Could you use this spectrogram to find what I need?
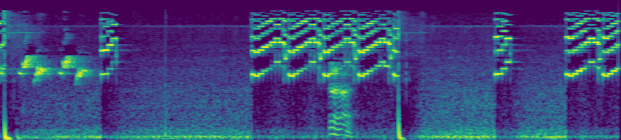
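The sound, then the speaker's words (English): A shrill electronic alarm on a small anti-theft device warbles in rapid, high-pitched bursts while a hammer strikes the device with several sharp, hard blows to silence it. The alarm sputters and cuts in and out between hits over a low hum. “You're listening to the death of an anti-theft device with a hammer.”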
